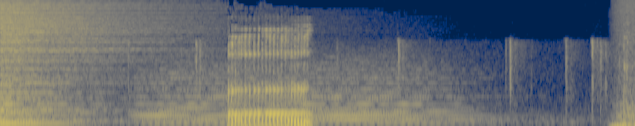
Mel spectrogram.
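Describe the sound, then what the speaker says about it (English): A short, loud, gravelly burp in the King's Quest II video game, about half a second long, standing out against faint background game sounds. "Burp."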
